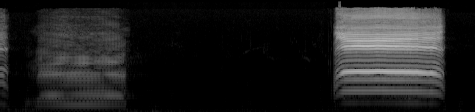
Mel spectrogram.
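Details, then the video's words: Two bleats from sheep or a lamb, a softer one followed after a long silence by a loud, bright, harmonic bleat lasting about a second. "Lamb,sheep, bleats"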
